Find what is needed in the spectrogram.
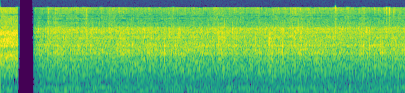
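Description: Marinated chicken breast sizzling steadily on a hot ridged cast-iron grill pan over low heat. The sound cuts out for a moment just after the start.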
